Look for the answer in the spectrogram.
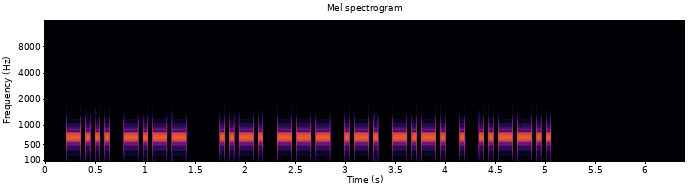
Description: Morse code, heard as a keyed tone, about 25 wpm, 700 Hz. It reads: BY FORCE?
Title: Sentences from Top 1000 Words - Review Part 3 - 25wpm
